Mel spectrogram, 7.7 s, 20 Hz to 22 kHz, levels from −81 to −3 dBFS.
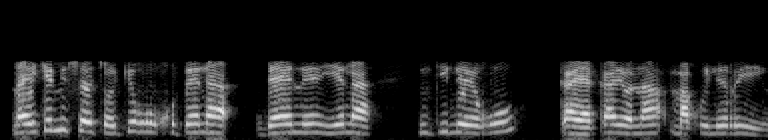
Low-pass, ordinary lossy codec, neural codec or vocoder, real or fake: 3.6 kHz; none; codec, 16 kHz, 8 kbps, FreqCodec, smaller model; fake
